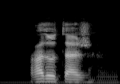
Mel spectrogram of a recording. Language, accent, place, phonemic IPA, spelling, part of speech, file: French, France, Lyon, /ʁa.dɔ.taʒ/, radotage, noun, LL-Q150 (fra)-radotage.wav
- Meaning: drivel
